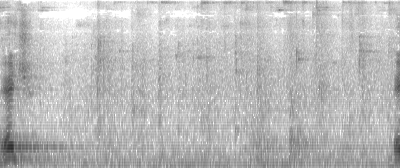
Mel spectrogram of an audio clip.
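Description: A short, sharp martial-arts shout (kiai, like "Hah!") right at the start and another just like it at the very end, with faint light knocks in between.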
